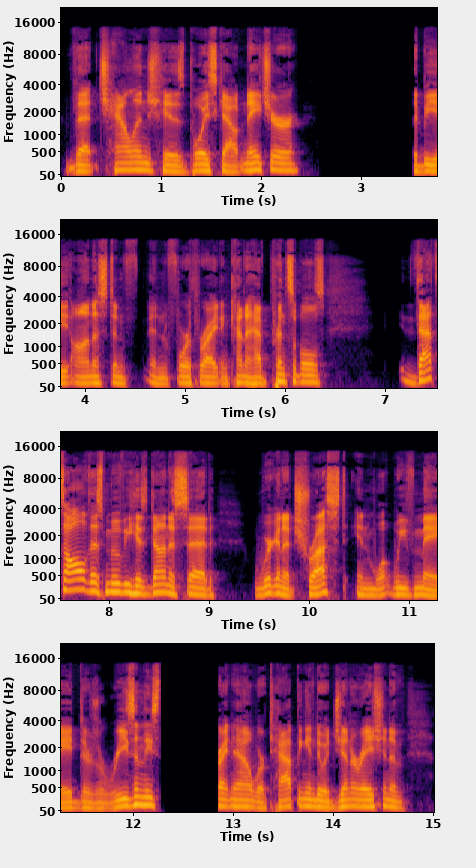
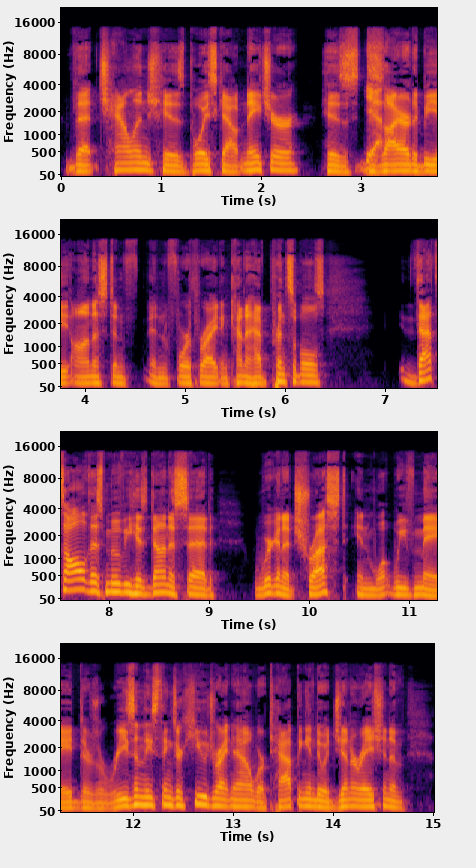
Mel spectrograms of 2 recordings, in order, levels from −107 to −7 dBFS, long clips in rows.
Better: second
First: audio cutting out; at 2.5 s for 1 s and at 12 s for 0.5 s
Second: none

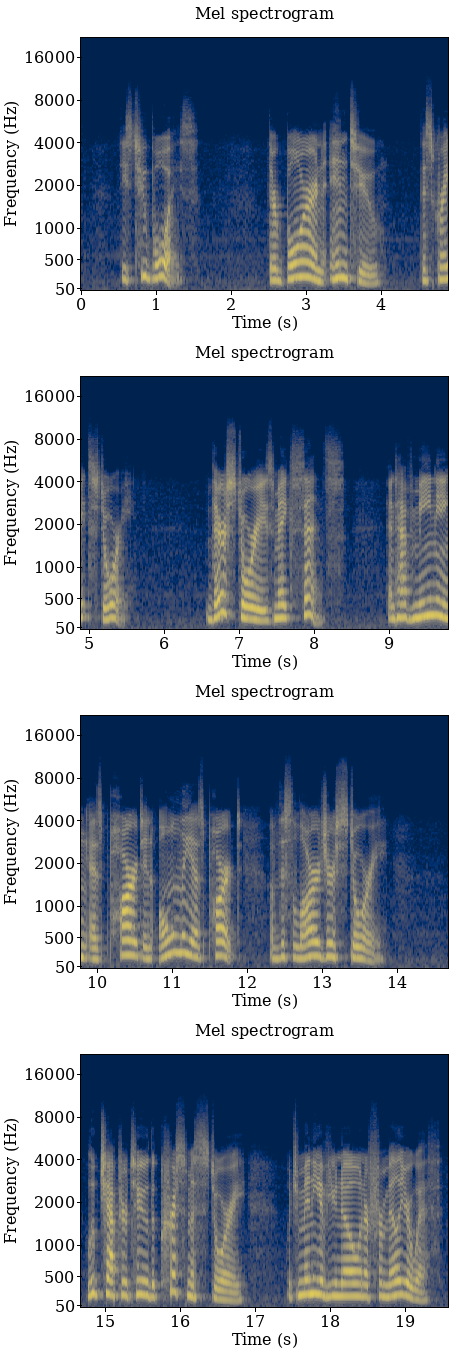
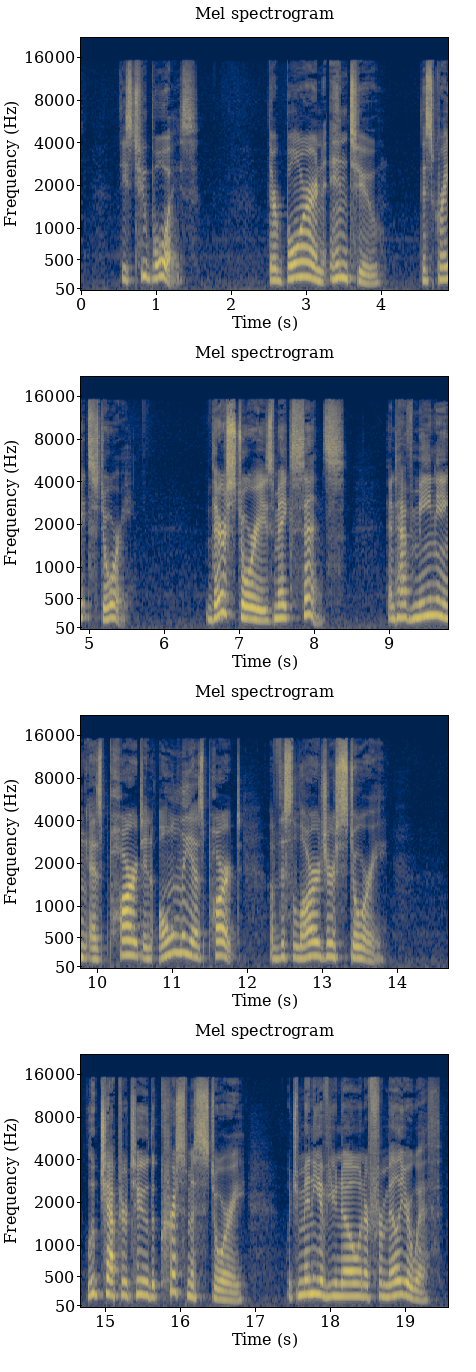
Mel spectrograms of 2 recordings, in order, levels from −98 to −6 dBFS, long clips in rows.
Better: second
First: muffled; slightly; fading above 4 kHz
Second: none

